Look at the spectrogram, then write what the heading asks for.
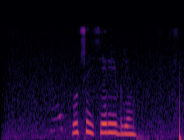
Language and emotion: Russian, neutral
